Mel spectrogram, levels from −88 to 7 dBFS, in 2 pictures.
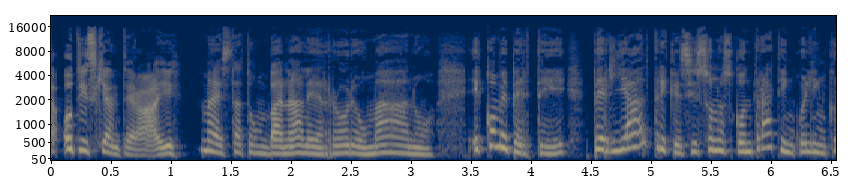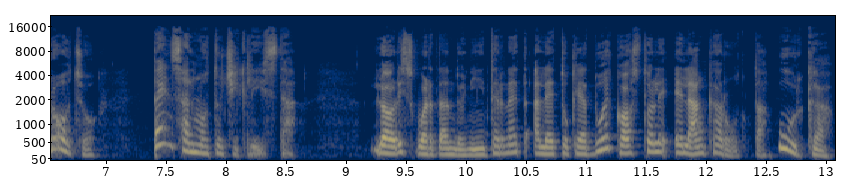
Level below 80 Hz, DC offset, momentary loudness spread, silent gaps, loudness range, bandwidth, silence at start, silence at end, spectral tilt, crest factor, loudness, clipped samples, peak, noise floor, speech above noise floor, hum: -84 dBFS; under 0.1%; 8 LU; none; 2 LU; 16 kHz; 0 s; 0.05 s; -4.5 dB/octave; 20 dB; -30 LUFS; under 0.1%; -10 dBFS; -67 dBFS; 36 dB; none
